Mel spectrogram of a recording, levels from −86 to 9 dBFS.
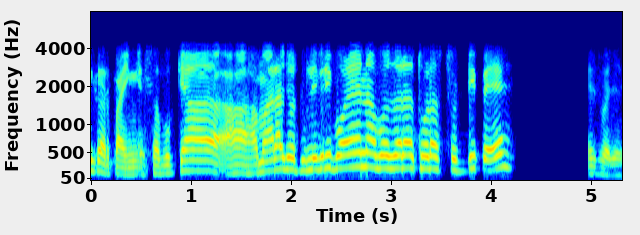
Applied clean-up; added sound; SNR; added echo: none; none; none; none.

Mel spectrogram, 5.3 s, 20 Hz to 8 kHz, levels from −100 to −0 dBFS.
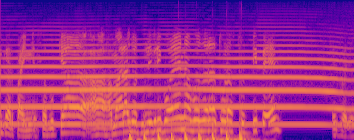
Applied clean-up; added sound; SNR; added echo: none; Knock + Trumpet; -3 dB; none.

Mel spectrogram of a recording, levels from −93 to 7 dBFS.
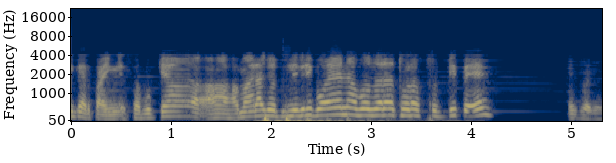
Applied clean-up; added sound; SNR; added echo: neural mask model DeepFilterNet 3.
